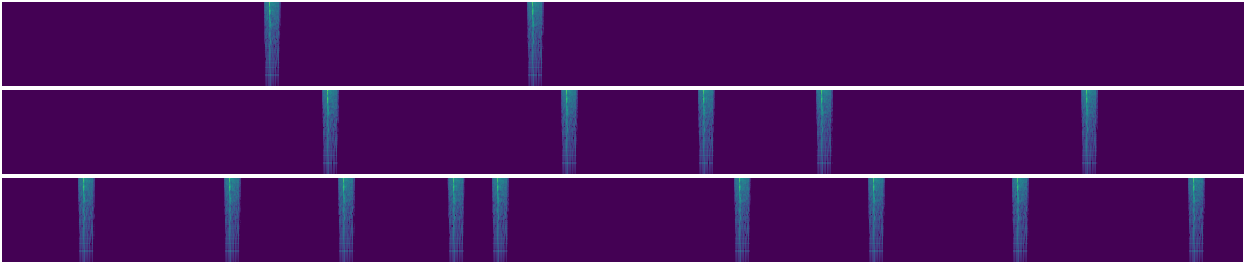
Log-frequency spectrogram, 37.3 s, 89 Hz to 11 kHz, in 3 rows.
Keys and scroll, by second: 1.4 Up, 8.7 ctrl+c.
